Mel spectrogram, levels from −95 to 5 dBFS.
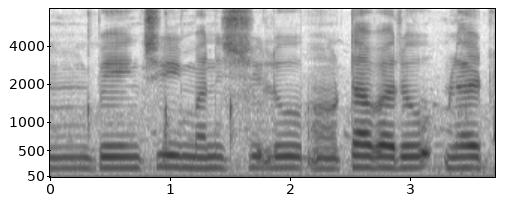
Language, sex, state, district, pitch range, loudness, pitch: Telugu, male, Andhra Pradesh, Guntur, 190-195 Hz, -23 LUFS, 195 Hz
